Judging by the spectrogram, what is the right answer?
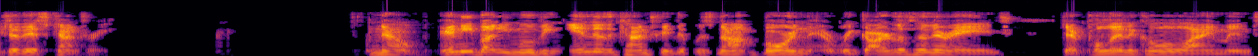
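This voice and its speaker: A man's voice: mid-range voice, sharp tone, rough recording. A man from Canada giving a rambling opinion monologue as a video host, often restarting and saying "okay".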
